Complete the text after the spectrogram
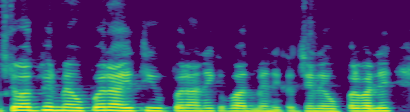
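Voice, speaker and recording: The recording of this medium-pitched woman sounds dry and close, with no echo. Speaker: vlogger. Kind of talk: vlog narration. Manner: hesitant, many fillers.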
